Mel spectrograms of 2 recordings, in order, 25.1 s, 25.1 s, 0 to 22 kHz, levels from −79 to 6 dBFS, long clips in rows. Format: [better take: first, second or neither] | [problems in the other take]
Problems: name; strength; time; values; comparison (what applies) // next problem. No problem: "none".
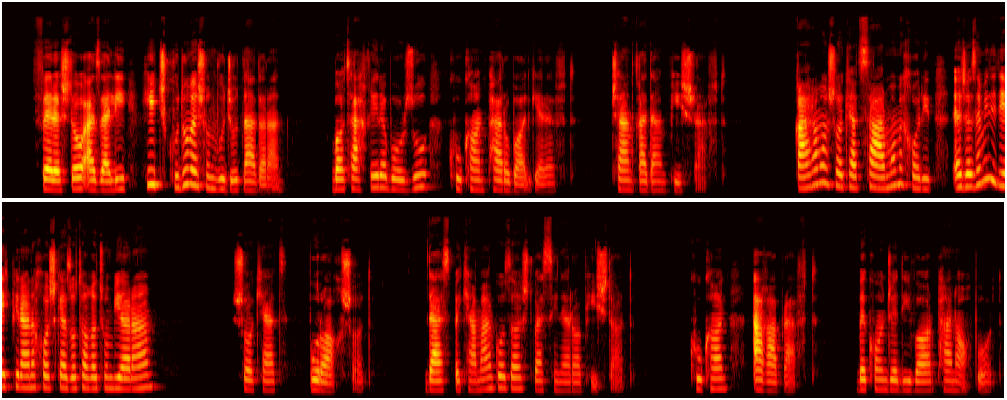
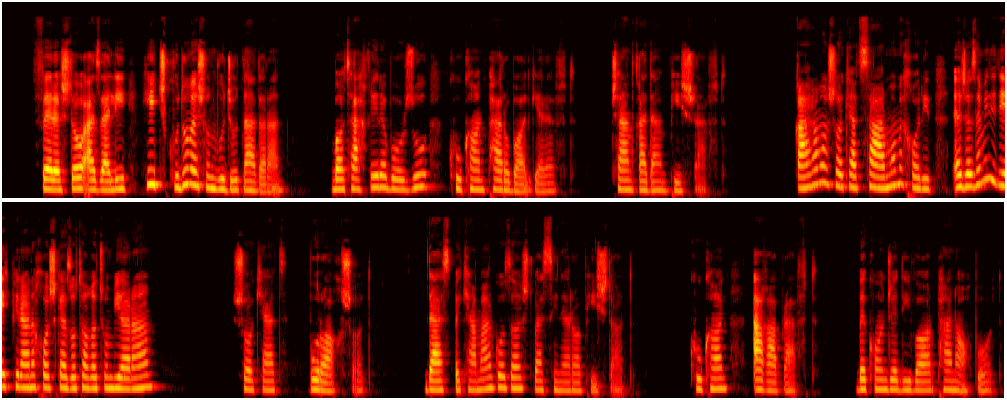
second | thin; somewhat; fading below 300 Hz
